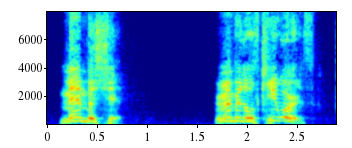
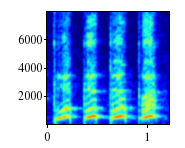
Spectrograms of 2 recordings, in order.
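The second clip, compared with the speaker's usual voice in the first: silly boops. Pretend. Mocking scared prospects backing off.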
